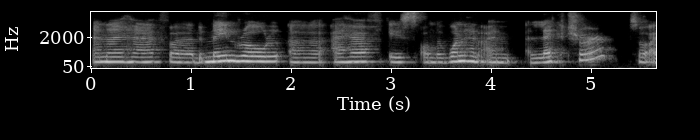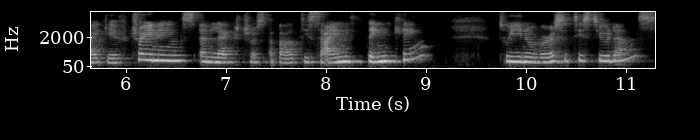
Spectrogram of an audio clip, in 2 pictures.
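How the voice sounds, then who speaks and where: A woman's fairly high voice with a German accent, a fairly slow pace, ordinary pitch variation and a quiet background. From Austria. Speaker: lecturer and design consultant. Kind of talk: interview.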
